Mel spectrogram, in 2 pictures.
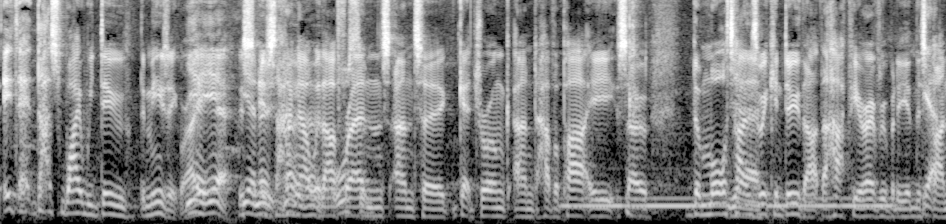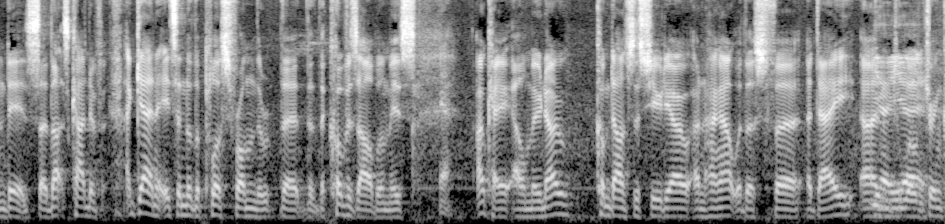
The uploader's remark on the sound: So, where better to find a bunch of musicians and industry professionals than at a gig? He invited us down to do some interviews with an incredible lineup of bands during their soundcheck. Portable Interface: Zoom Podtrack P4. Zoom Microphone kit. Headphones: Audio Technica M50x.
